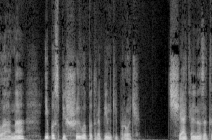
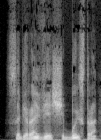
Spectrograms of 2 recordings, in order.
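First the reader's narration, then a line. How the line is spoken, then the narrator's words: Barked order. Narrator (Russian): рявкнул он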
